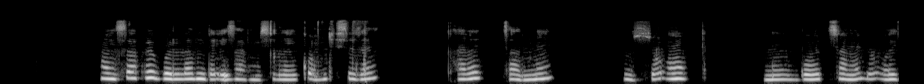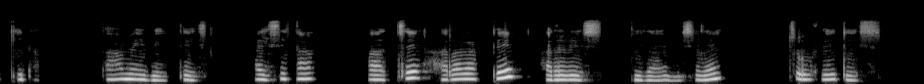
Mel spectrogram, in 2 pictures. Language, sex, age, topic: Gamo, female, 18-24, government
